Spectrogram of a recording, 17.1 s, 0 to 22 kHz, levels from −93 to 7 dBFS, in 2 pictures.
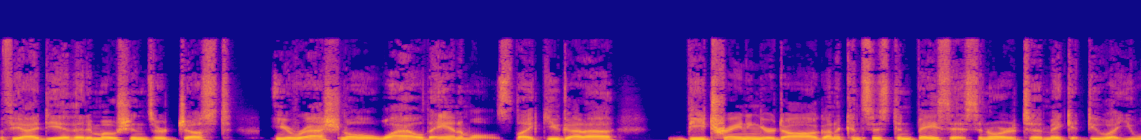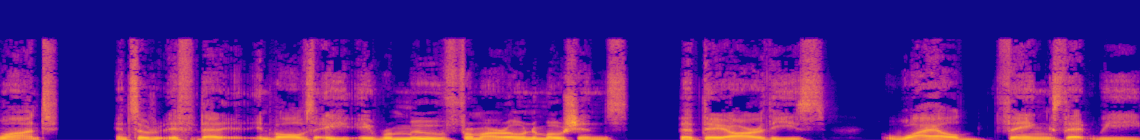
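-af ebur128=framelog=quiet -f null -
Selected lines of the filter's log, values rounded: Integrated loudness:
  I:         -14.9 LUFS
  Threshold: -25.1 LUFS
Loudness range:
  LRA:         2.8 LU
  Threshold: -35.2 LUFS
  LRA low:   -16.8 LUFS
  LRA high:  -14.1 LUFS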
